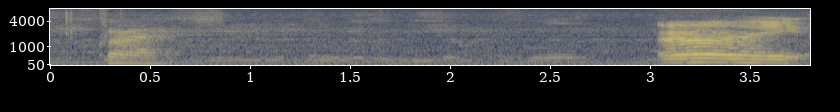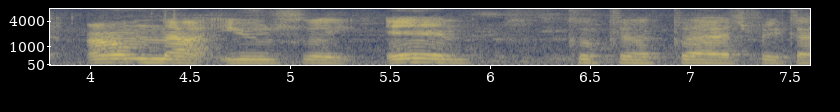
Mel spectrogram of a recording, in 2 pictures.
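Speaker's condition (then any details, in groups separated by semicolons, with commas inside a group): Mild cerebral palsy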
